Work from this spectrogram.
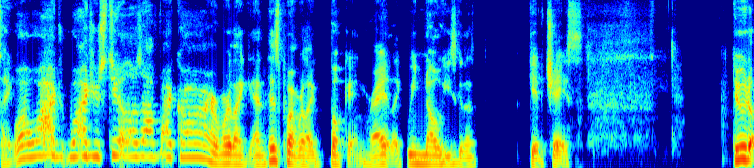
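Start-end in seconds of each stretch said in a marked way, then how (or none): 0.1-2.1 high-pitched mock yell, held back in volume; imitated yelling. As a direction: mimic an outraged car owner without really shouting. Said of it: "like, yelled at us".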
